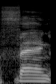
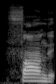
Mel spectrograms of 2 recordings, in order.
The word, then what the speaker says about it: Fang: arena arena is the Fang arena arena Phong if you're if you're really trying to pronounce it correctly I guess in Chinese it's like Fong but I'm calling it Fang because Fang sounds cooler so it's the Fang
